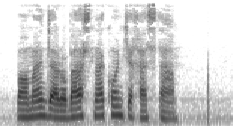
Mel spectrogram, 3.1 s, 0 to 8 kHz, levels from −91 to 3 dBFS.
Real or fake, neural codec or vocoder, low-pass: real; none; 7.2 kHz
